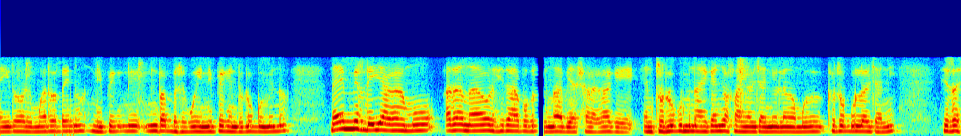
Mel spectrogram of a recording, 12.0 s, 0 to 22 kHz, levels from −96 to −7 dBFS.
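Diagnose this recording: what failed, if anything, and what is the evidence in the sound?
Network packet loss with pitch repetition, heard at 0.68 to 0.92 s as short, scattered buzzy holds, and at 6.68 to 6.80 s as a continuous 120 ms gap. The concealment repeats the last pitch period and fades it, unlike a hard dropout or a repeated chunk.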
